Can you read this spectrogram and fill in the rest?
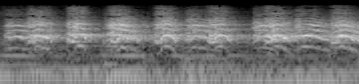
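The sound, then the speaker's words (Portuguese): An azure jay calls in a steady series of harsh, raspy squawks, about two per second, loud, with a faint low humming tone underneath. “Nossa fauna também é riquíssima, composta por animais símbolos e que infelizmente correm risco de extinção, como lobo-guará, gralha azul”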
